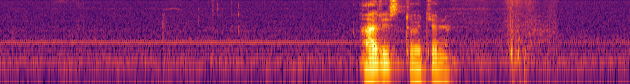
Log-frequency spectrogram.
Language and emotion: Russian, neutral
